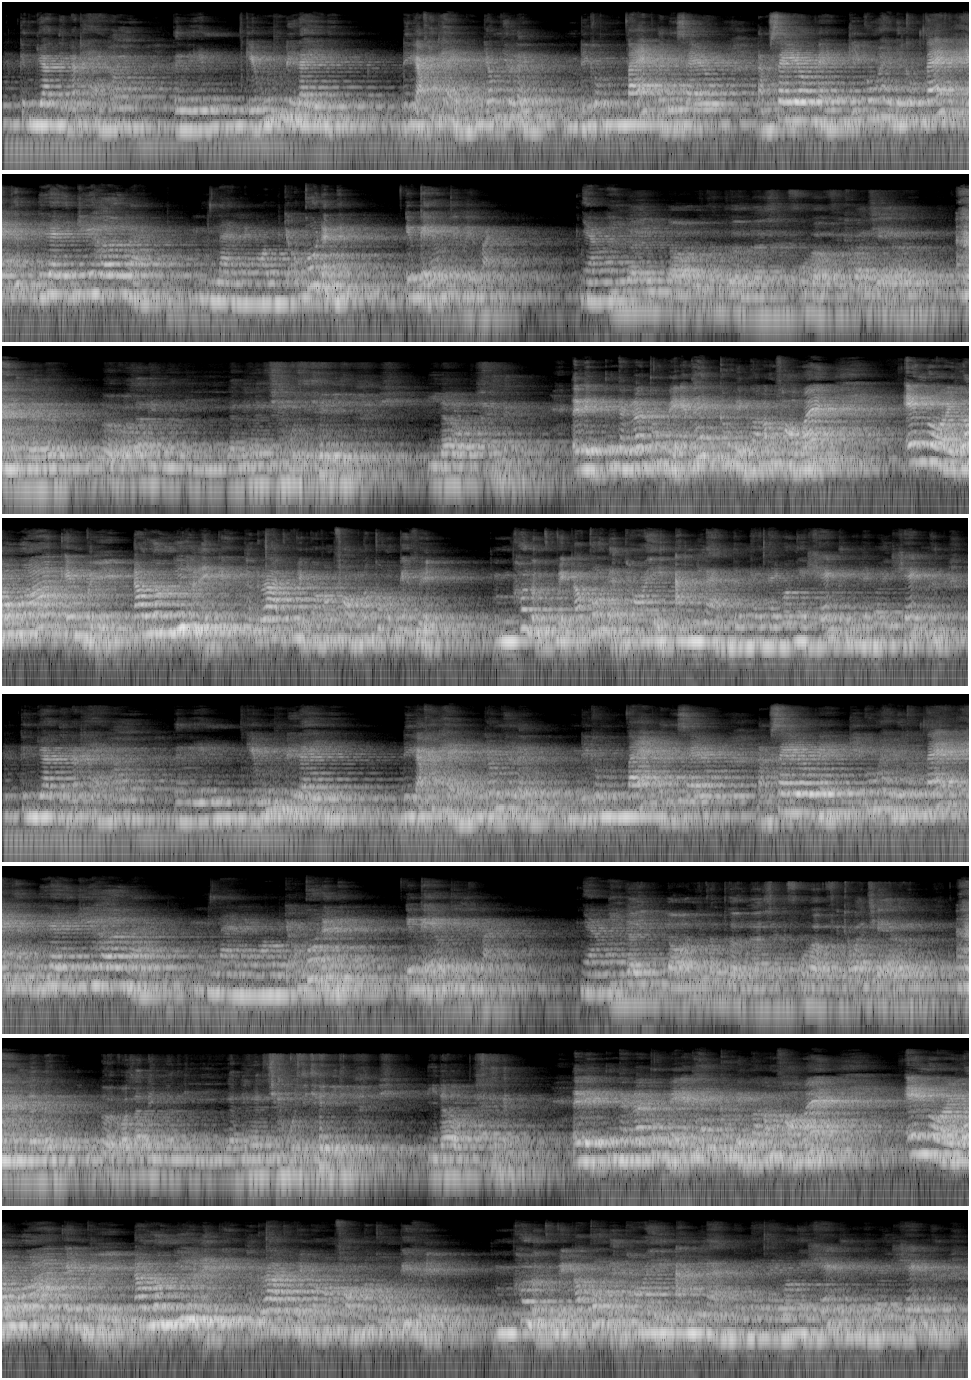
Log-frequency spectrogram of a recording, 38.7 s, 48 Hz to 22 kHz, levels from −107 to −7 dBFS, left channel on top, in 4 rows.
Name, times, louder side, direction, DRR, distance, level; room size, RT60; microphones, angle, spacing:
voice 1, 0.2-1.4 1.7-3.4 3.9-5.4 5.6-13.2 13.7-14.6 15.5-15.9 19.2-19.5 24.1-24.2 25.0-28.1 28.4-33.4 33.9-38.6, left 1 dB, 75° left, -4 dB, 1.8 m, -32 dB
voice 2, 15.7-18.9 19.2-23.2 23.6-24.5, equal, 50° right, -5 dB, 1.5 m, -37 dB
8.3 x 4.9 x 5.6 m, 2.4 s
head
